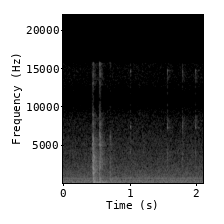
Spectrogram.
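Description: A few faint clicks from computer input while working in the software, the clearest about half a second in, over a faint steady hum.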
